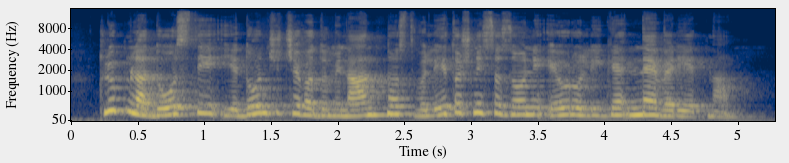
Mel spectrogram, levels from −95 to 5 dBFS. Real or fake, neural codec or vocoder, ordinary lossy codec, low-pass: real; none; none; 14.4 kHz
